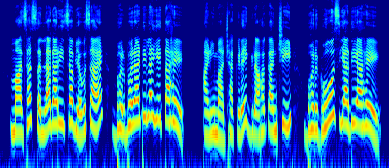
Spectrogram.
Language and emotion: Marathi, happy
